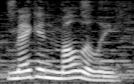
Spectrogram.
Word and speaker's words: Megan Mullally: Megan Mullally.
